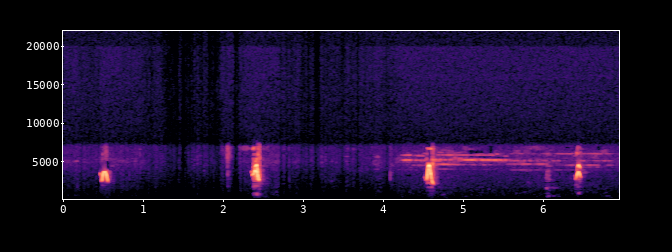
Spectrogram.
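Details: Central Florida red house finch uttering four separate bright, high chirps spaced about two seconds apart, with a faint thin whistle trailing between them.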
